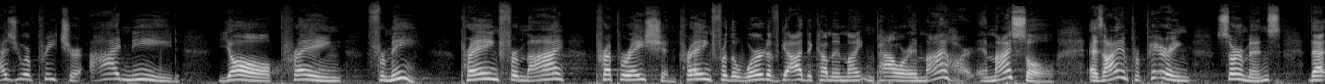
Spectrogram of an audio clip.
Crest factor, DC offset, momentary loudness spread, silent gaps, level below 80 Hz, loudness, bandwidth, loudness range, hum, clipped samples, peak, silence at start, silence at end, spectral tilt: 16 dB; under 0.1%; 11 LU; none; -44 dBFS; -18 LUFS; 19 kHz; 1 LU; none; under 0.1%; -2 dBFS; 0 s; 0 s; -4.5 dB/octave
